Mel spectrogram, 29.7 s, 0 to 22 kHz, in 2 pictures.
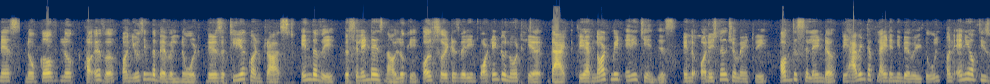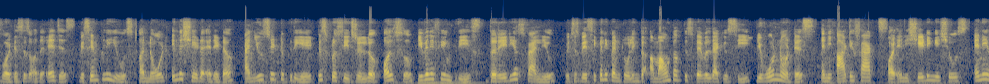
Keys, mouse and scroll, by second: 11.7 Tab, 15.4 Tab, 23.9-25.5 drag, 26.1 click.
